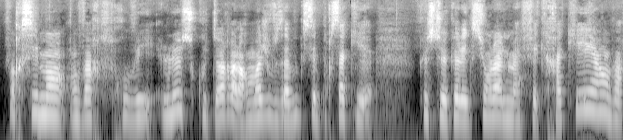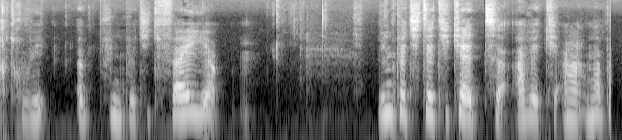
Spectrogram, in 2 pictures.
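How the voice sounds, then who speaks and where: Chatty French woman, gravelly voice. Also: medium pitch, fairly even intonation, normal speed. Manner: chatty, fillers like euh and hop, thinking aloud. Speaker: scrapbooking vlogger. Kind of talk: casual haul video.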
